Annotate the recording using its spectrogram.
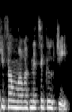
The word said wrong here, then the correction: Mizoguchi: Or how is his name pronounced? – Mizoguchi, played by Goro Fushitani.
